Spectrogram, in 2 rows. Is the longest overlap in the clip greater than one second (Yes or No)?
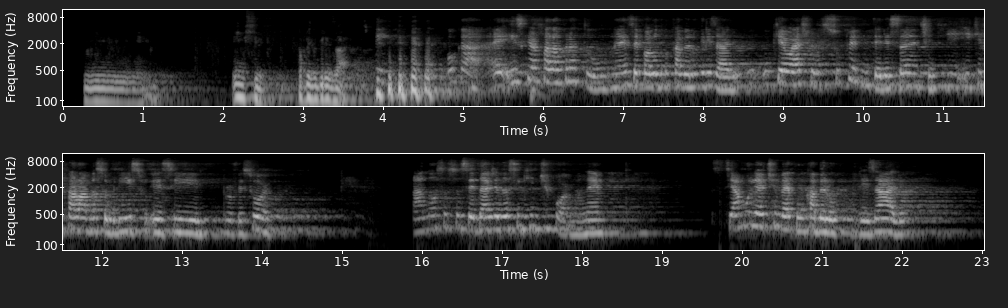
No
